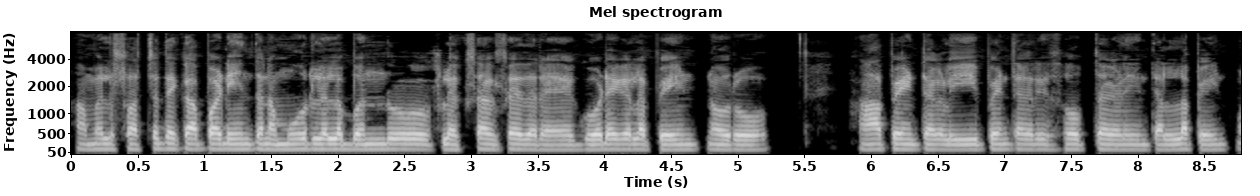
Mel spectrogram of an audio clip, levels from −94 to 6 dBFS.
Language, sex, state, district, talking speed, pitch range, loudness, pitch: Kannada, male, Karnataka, Chamarajanagar, 150 wpm, 120-125 Hz, -16 LUFS, 125 Hz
